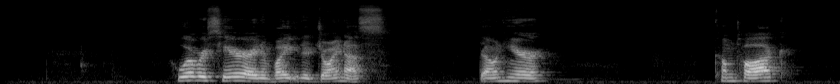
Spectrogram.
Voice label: faint voice, EVP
